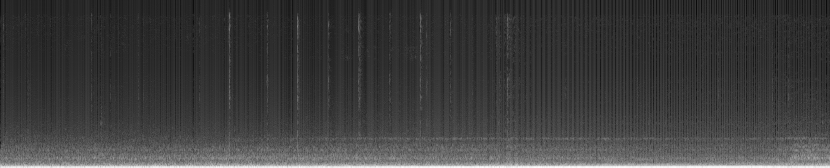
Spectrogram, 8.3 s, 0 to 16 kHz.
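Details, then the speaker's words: Car with swapped-in 19T turbo (replacing 15G), untuned so held to 30% throttle, about 10 PSI boost, on highway; turbo spools and engine breathes audibly, deep steady drone rising smoothly with no knocks or rattles; normal turbo pull under part throttle. "Turbo comes on, you can really hear it breathing now."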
